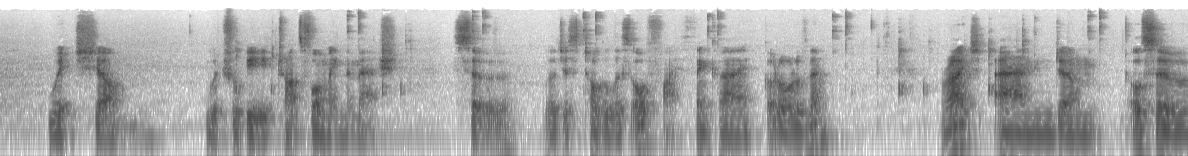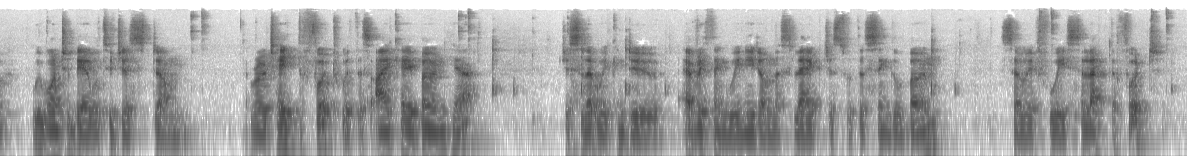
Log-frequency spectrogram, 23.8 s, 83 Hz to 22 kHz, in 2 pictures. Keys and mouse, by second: 5.8-9.4 drag, 9.4 KP_3, 11.1 Tab, 12.1 ctrl+Tab, 12.9 g, 14.4 g, 20.3 KP_3, 21.7 Tab.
